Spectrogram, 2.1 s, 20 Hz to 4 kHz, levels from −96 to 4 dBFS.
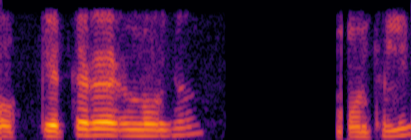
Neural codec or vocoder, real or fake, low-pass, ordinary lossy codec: vocoder, 44.1 kHz, 128 mel bands, Pupu-Vocoder; fake; 3.6 kHz; none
